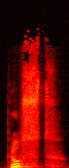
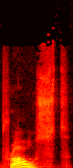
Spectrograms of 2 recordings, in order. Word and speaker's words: Proust: og det går opp for henne at man uttaler prost prost, og ikke proust, mm.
